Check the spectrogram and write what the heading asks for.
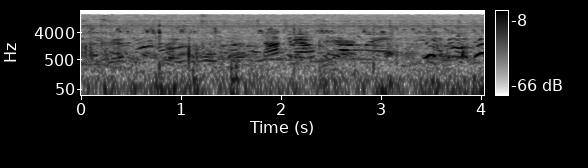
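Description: Indistinct voices of players and spectators chattering and calling out at a baseball field, no clear words.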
